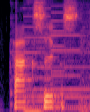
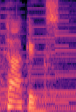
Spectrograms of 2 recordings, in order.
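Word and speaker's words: coccyx: Coxx to sit on that is how you pronounce it by the way coxic not cockx it's coxic um but yeah or at least that's what they told me in anatomy class all right so I'm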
